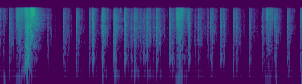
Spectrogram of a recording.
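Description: Footsteps patter quickly and evenly.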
